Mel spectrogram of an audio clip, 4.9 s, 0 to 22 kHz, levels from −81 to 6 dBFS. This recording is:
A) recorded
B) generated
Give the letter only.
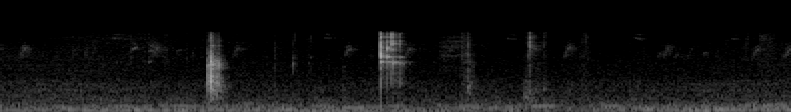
A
